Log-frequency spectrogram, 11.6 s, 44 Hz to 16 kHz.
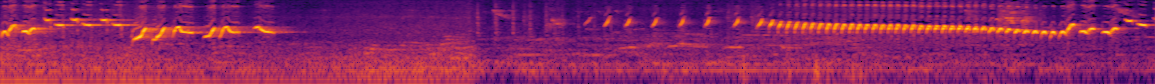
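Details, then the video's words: Caged Medan white-rumped shama, an 11-month-old male, singing: looping rising whistles, a quiet pause, then quick sharp notes and a long rapid trill that slides gradually downward. "Merdunya Suara Murai Batu Medan Super"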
